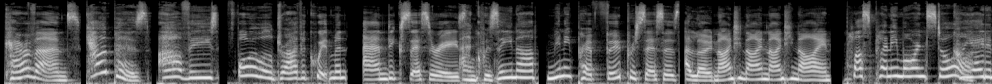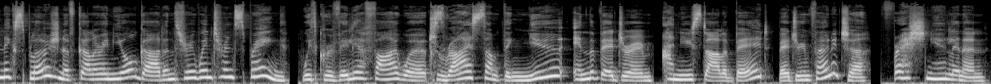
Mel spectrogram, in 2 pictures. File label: Hard Sell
